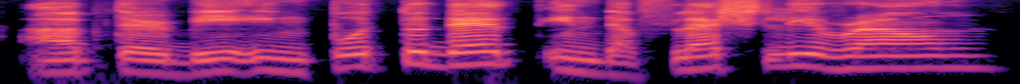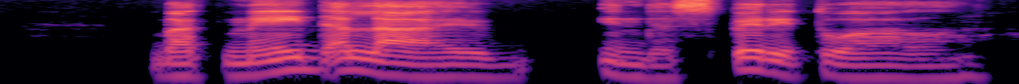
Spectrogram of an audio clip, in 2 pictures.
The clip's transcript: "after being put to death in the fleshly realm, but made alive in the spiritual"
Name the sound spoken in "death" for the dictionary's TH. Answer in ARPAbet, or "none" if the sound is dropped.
T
